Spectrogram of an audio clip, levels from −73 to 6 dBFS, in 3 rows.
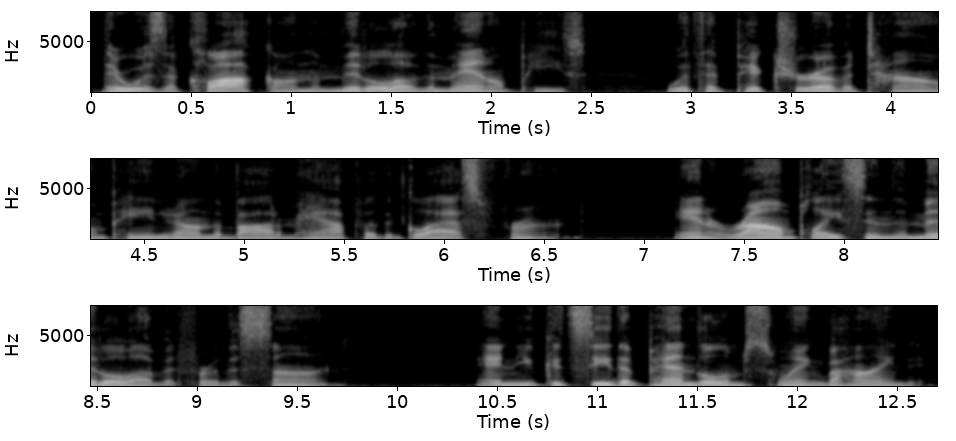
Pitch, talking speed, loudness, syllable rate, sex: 110 Hz, 215 wpm, -22 LUFS, 5.5 syllables/s, male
